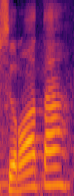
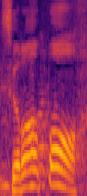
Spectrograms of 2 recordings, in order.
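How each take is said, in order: First: The 't' sound is light and thin. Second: The 't' sound is heavy and thick. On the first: The speaker calls it wrong. "Kenapa sirata?" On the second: The speaker calls it right. "To-nya tebal"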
